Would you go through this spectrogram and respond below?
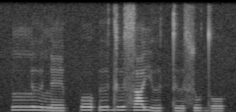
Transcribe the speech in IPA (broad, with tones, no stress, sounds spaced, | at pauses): lː ɨ˦˨ l e˨ pː o˦ ʔ ɨ˦ d ɨ˦ z a˦ j ɨ˨˦ tː ɨ˨ s u˦ d̪ o˦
